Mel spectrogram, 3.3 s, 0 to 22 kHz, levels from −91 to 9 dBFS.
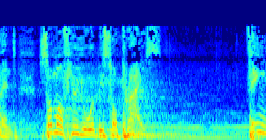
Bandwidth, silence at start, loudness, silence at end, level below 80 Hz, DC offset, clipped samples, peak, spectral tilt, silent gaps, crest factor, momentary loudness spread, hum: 10 kHz; 0 s; -24 LUFS; 0 s; -46 dBFS; under 0.1%; under 0.1%; -8 dBFS; -6 dB/octave; none; 16 dB; 20 LU; none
